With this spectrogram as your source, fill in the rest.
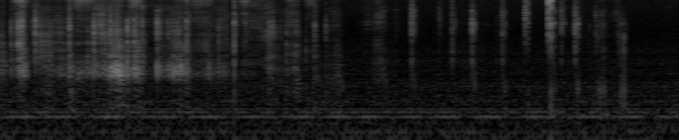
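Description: Long nails scratch and tap the label and textured green cloth cover of a closed, solid hardback book. Dense, bright scratching fills the first couple of seconds, then gives way to sparser, sharp clicking taps over a faint steady low hum.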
